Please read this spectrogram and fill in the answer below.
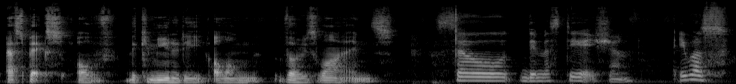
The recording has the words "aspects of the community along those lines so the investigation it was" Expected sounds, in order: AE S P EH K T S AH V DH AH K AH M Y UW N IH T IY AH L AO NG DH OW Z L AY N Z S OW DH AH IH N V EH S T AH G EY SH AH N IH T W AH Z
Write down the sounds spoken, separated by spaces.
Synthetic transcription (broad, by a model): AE S P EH K T S AH V DH AH K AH M Y UW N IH T IY AH L AO NG DH OW Z L AY N Z S OW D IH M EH S T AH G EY SH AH N IH T W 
